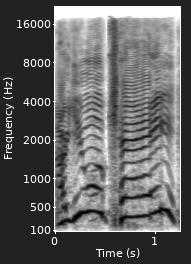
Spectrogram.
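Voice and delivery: high, slow, mock-worried woman's voice; startled woman rushing over to a fallen child, high and slow; fussing stranger. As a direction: coo it like an anxious stranger. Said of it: "she's like".

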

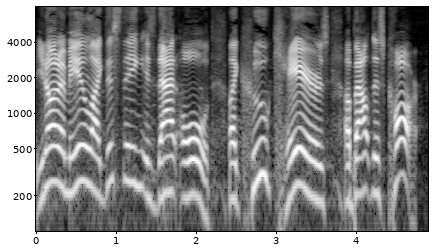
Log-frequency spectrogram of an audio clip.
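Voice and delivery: loud, high angry rant, slowing at the end; flipped out. Retold or imitated. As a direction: rail at dad about the old Honda. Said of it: "I flipped out".

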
